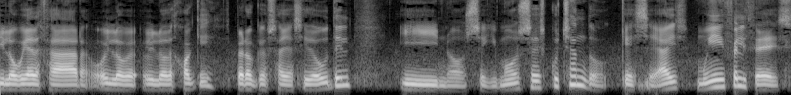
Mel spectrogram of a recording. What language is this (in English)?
Spanish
